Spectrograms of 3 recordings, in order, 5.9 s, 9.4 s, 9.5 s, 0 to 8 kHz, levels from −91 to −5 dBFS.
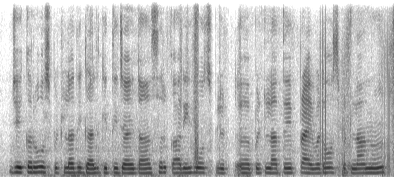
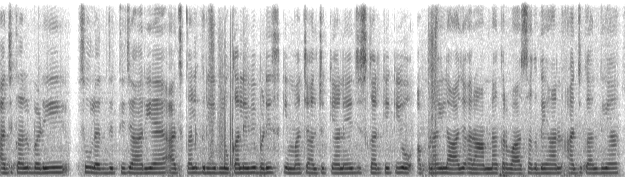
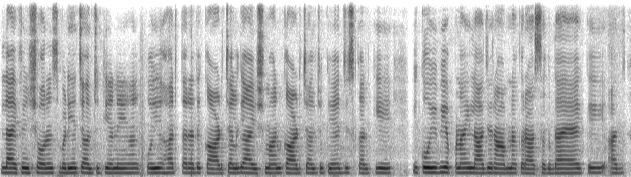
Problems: background sounds at intervals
